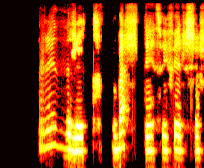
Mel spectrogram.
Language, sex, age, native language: Icelandic, male, 8, Icelandic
